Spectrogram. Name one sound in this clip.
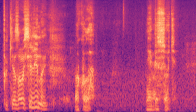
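A middle-aged man speaks loudly and urgently nearby.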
